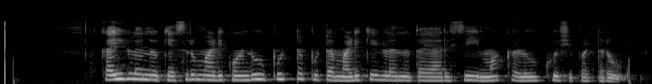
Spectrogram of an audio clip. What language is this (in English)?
Kannada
